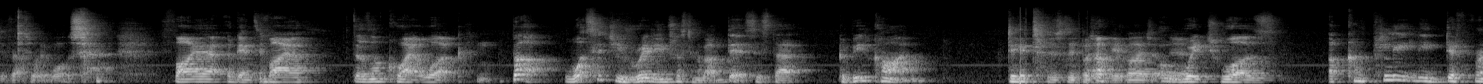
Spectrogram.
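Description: From 10.20 to 10.87 s, processor overload crackle: about fifteen audio buffers of around 5 ms each missed their deadlines again and again over the stretch and were skipped, leaving a run of tiny hard-edged gaps. Unlike a single dropout or level clipping, it's a gritty, irregular tearing that stops once the load passes.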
